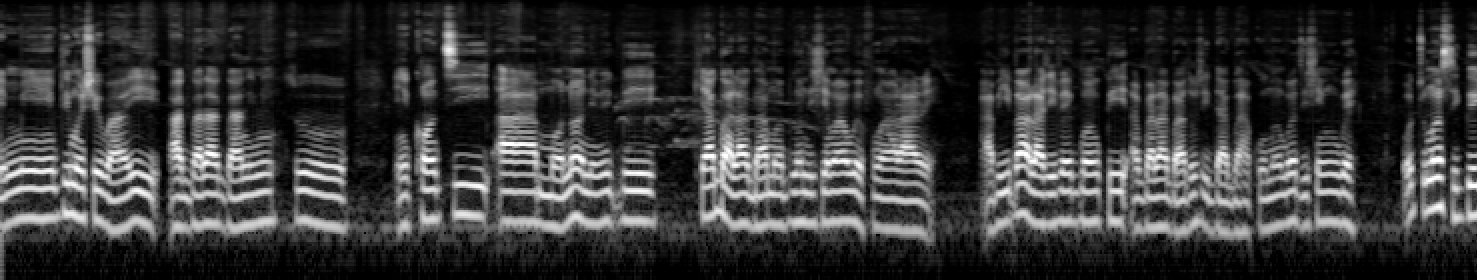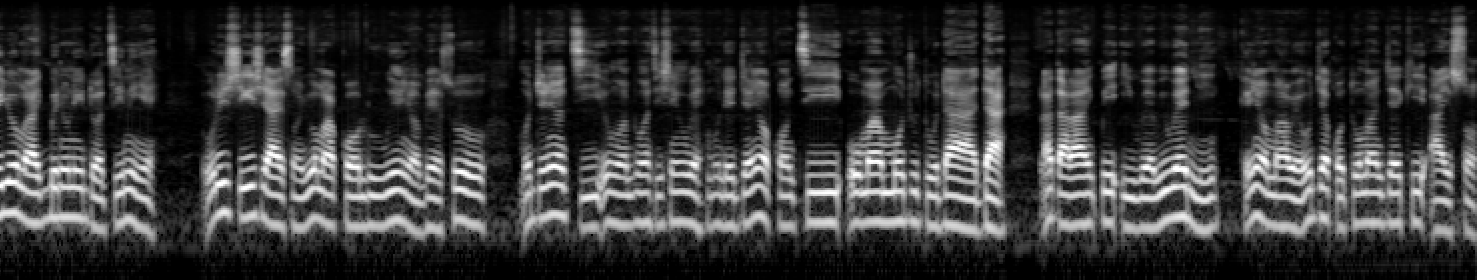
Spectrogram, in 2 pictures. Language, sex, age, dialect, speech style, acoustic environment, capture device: Yoruba, male, 25-34, Nigeria - Ibadan, nervous, people talking, mobile / Linux / Chrome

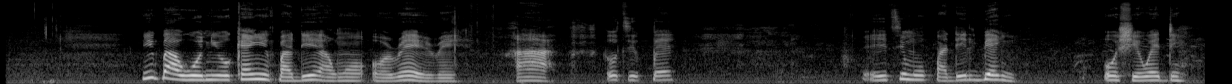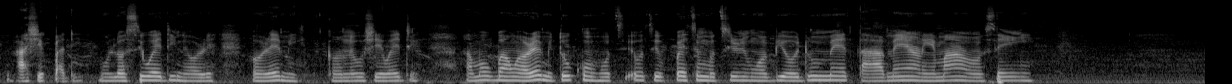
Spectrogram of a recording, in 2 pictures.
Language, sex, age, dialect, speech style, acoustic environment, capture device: Yoruba, female, 25-34, Nigeria - Lagos Yoruba, relaxed; focused, appliances; nature, mobile / Linux / Chrome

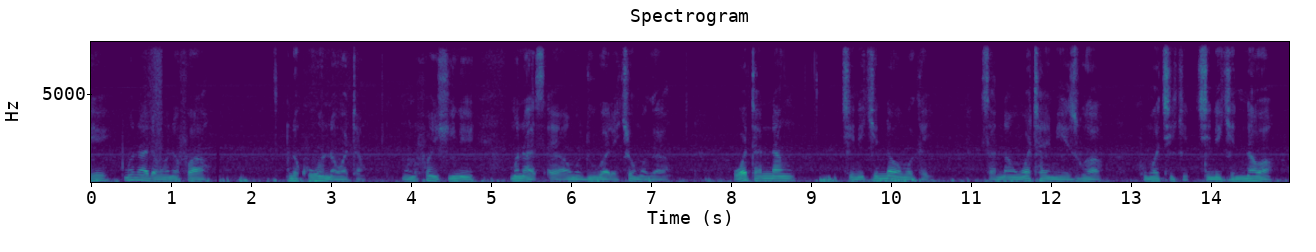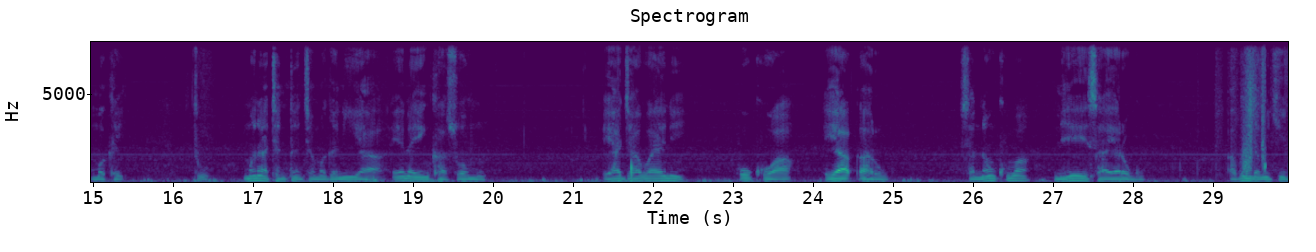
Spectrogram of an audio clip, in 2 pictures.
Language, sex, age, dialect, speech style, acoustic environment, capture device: Hausa, male, 25-34, Nigeria - Kano, happy, people talking, desktop / Linux / Chrome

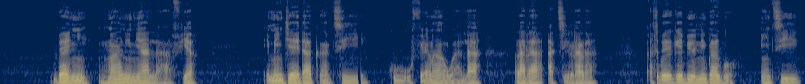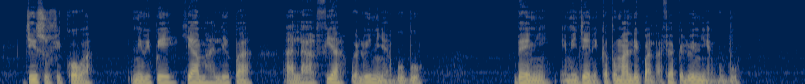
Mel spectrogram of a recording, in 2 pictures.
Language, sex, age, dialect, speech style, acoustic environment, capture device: Yoruba, male, 18-24, Nigeria - Ibadan, happy, people talking, mobile / Linux / Chrome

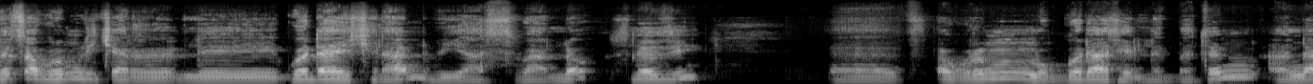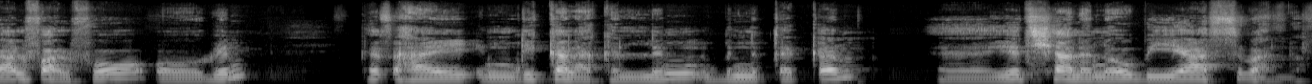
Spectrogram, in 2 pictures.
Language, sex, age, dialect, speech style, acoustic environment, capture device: Amharic, male, 45-54, Ethiopia - Addis Ababa, excited, silence, mobile / Linux / Chrome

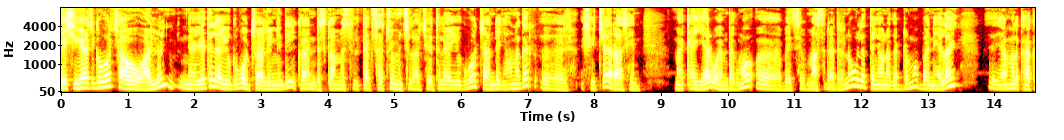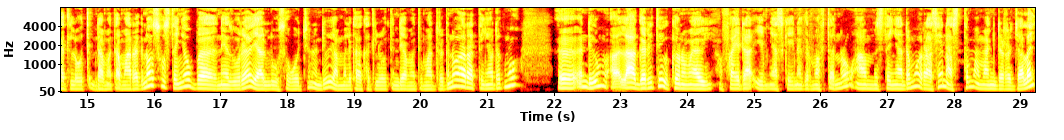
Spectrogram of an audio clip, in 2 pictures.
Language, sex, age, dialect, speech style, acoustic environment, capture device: Amharic, male, 35-44, Ethiopia - Addis Ababa, happy, silence, mobile / Linux / Chrome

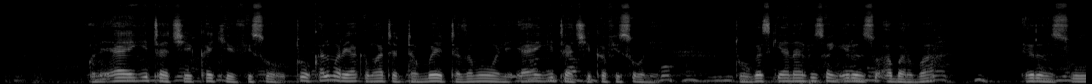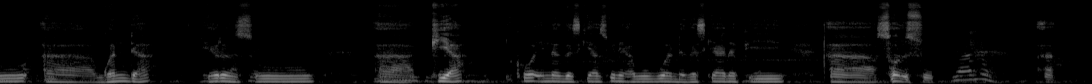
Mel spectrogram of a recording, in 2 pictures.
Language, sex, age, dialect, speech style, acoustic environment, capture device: Hausa, male, 45-54, Nigeria - Kano, focused, people talking; nature, mobile / Linux / Chrome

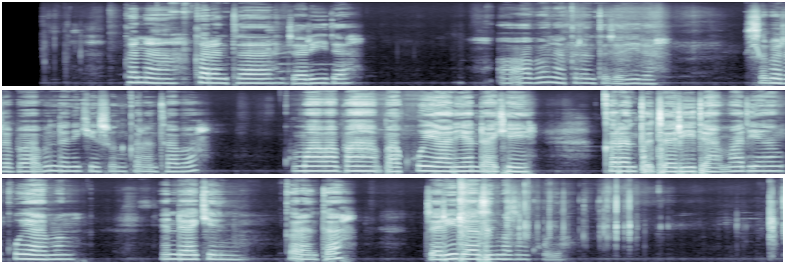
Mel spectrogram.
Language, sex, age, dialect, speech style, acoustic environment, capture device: Hausa, female, 18-24, Nigeria - Katsina, relaxed, silence, desktop / Linux / Chrome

